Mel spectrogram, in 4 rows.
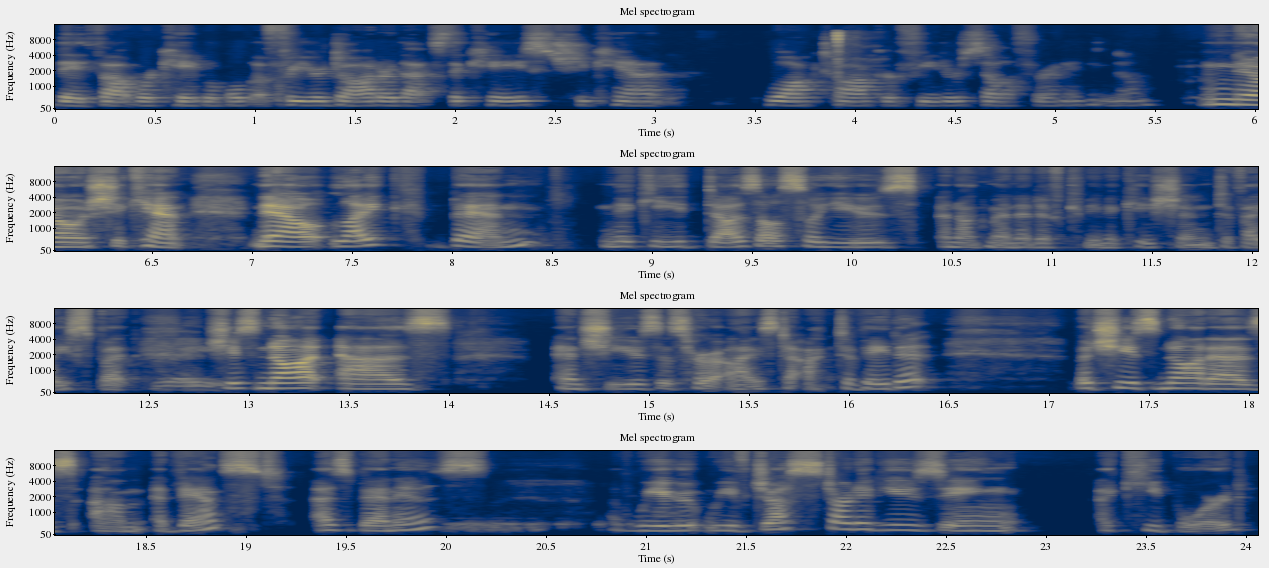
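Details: Adult woman with idiopathic subglottic stenosis for about 12–14 years, treated with repeated tracheal dilatations and surgeries on her trachea; she says these may leave her sounding gravelly or gasping for breath. Dysphonia from subglottic stenosis.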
